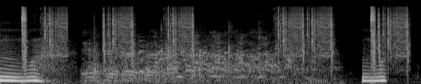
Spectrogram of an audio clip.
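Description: A camera shutter sound effect clicks several times in quick short bursts, like a phone camera snapping selfies. A man's pouting 'mm' comes at the start and again briefly near the end.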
